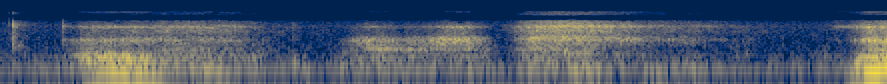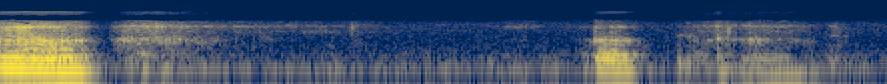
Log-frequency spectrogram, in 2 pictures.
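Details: Adult man snoring, later treated with a mouthpiece: low, rattling snores with each breath, about six in eleven seconds, some louder and snorting; snoring.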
